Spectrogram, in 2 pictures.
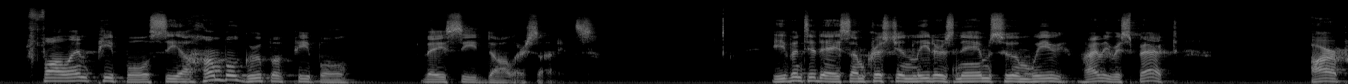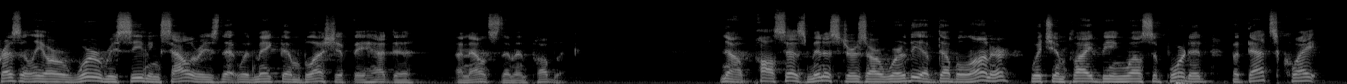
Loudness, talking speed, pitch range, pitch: -34 LUFS, 130 wpm, 95-140 Hz, 120 Hz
